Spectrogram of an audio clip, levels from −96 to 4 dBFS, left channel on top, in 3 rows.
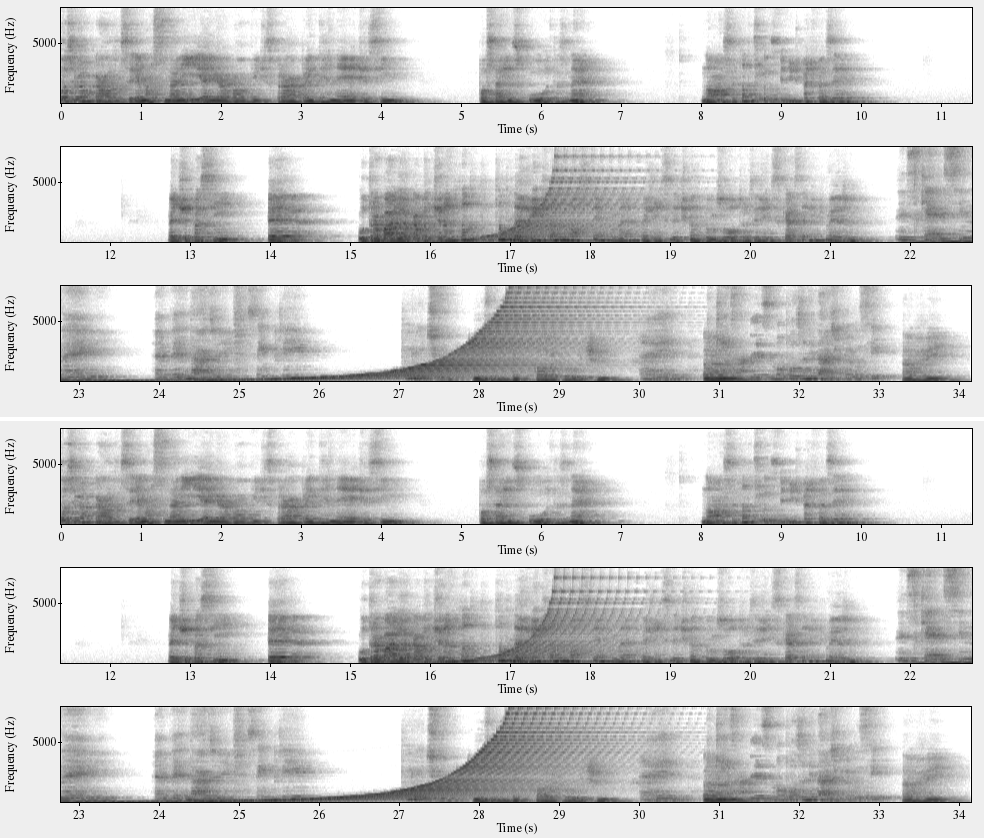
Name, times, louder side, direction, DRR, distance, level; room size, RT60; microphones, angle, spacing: voice 1, 0.0-4.3 5.2-6.6 8.0-8.7 9.3-9.9 12.7-13.5 14.0-14.4 15.1-21.4 27.9-29.7 30.8-31.3 33.3-33.7, equal, 5° left, -4 dB, 0.4 m, -25 dB
voice 2, 8.6-9.2 14.0-14.3 21.8-23.4 23.9-25.9 27.0-27.8 28.8-28.9 30.0-30.5 30.8-33.0, left 1 dB, 45° right, -7 dB, 1.6 m, -35 dB
sound 1, 15.5-18.6 21.9-29.6, right 1 dB, 60° right, 0.6 m, -30 dB
4.2 x 4.1 x 2.7 m, 0.91 s
head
